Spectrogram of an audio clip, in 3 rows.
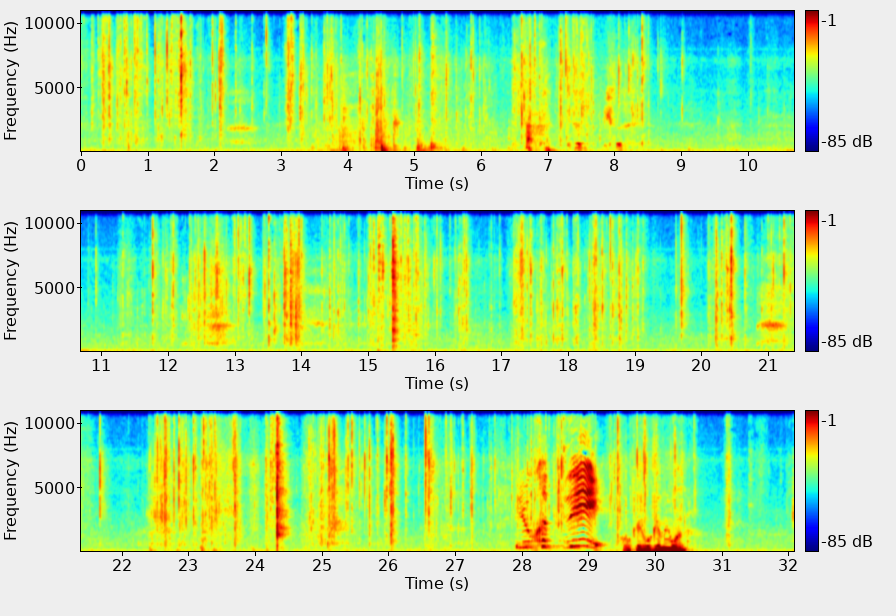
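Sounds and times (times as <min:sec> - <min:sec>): plastic bag crinkling: 0:00.0 - 0:09.1, 0:10.8 - 0:32.0.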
